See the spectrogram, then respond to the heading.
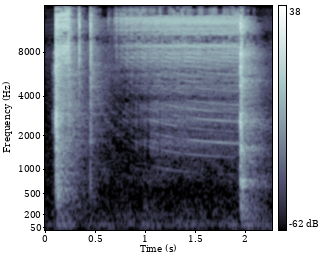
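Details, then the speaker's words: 2JZ swap, engine off at ignition on, coil packs on cylinders 2 and 5 plugged in: a few sharp ticks and thin high buzz like a starter tick, as if constantly triggered; suspected ECU/signal inverter triggering fault. "make that noise so I don't know what that is exactly that's my guess is just almost like a starter tick is how it's behaving"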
